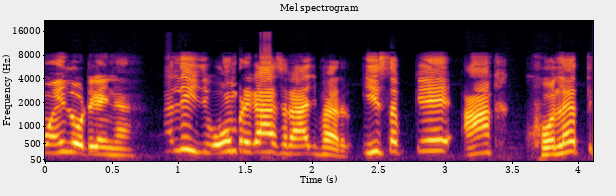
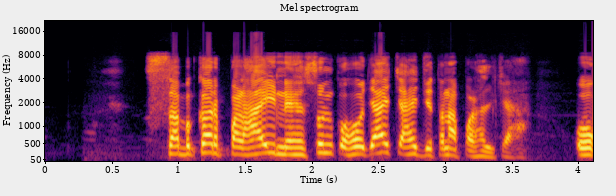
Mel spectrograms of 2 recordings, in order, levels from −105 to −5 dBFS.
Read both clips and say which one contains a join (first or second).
first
